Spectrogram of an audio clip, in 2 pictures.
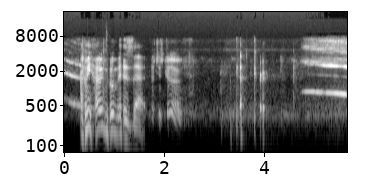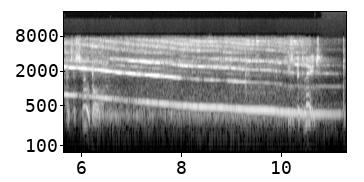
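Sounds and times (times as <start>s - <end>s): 
speech: 0.4s - 2.6s, 3.5s - 3.8s, 6.0s - 7.2s
slide whistle blown into a microphone: 4.8s - 11.3s.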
